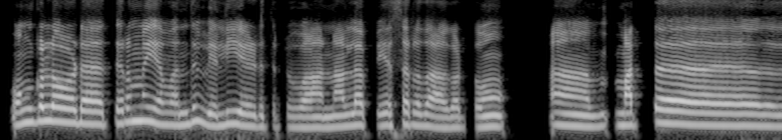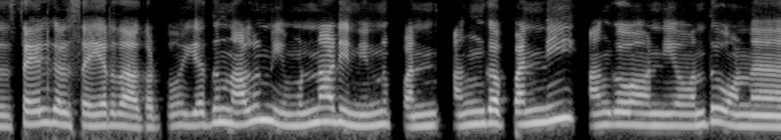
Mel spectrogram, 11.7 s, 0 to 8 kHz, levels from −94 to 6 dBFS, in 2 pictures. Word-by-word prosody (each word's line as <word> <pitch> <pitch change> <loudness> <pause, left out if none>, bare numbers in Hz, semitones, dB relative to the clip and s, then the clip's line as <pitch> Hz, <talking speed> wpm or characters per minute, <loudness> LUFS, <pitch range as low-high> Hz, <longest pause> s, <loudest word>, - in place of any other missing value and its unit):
உங்களோட 270 0 +4 0.3
திறமைய 280 +1 +1
வந்து 230 +6 -2
வெளிய 230 +3 0
எடுத்துட்டு 195 -1 -9
வா. 180 - +1 0.2
நல்லா 210 +3 +1
பேசுறதாகட்டும், 195 -4 -2 0.4
அ 225 - +1 0.5
மத்த 220 +4 0 1.1
செயல்கள் 245 -1 0
செய்றதாகட்டும், 205 -1 -2
எதுனாலும் 265 +4 0
நீ 240 - -2
முன்னாடி 265 +2 +1
நின்னு 220 +3 -2
பண் 195 +1 -2 0.3
அங்க 240 +3 -1 0.2
பண்ணி 265 +6 +2 0.3
அங்க 230 +1 -3 0.3
நீ 215 - -1 0.2
வந்து 230 +6 -1
உன்ன 200 -1 +1
225 Hz, 120 wpm, -22 LUFS, 205-255 Hz, 1.1 s, உங்களோட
